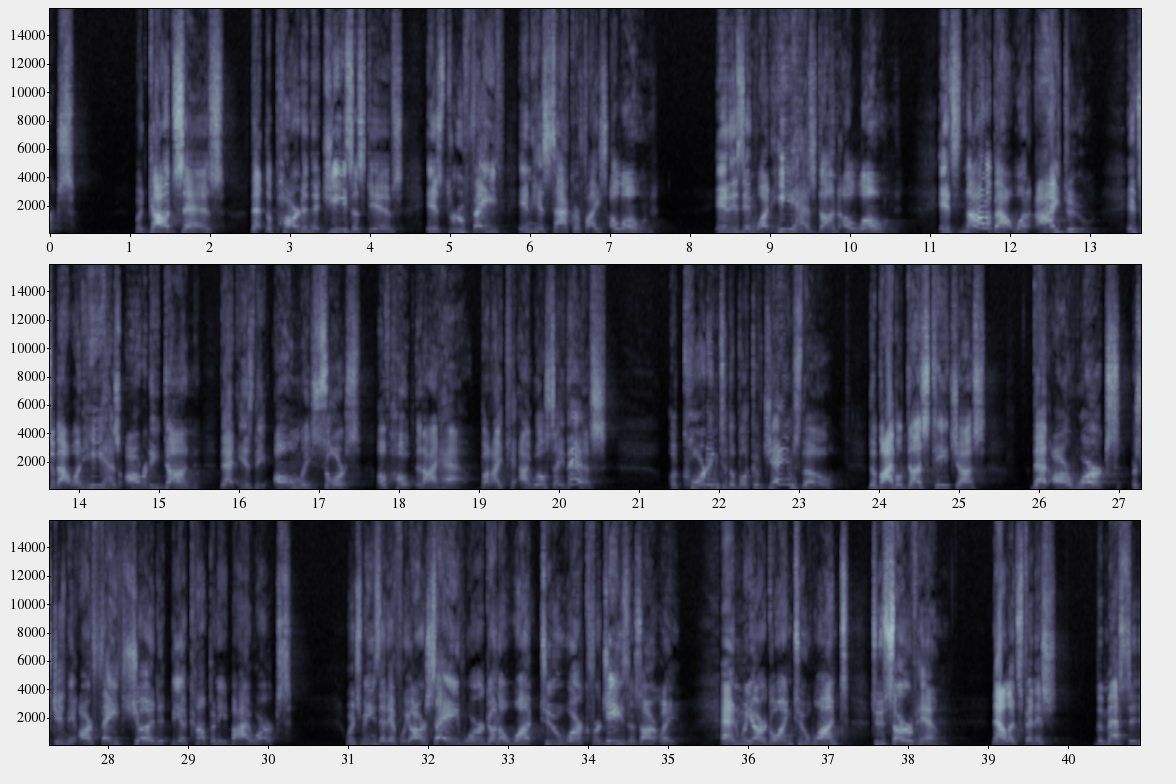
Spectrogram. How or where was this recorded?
large echoing room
